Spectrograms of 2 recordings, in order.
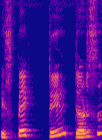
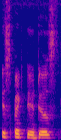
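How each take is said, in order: First: स्पेक्टेटर्स said slowly with a higher start; slow careful pronunciation. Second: Said in the usual way. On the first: Shown as a demonstration. Teacher to students, slow model of the word. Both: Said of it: "तो meaning क्या बनी?".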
